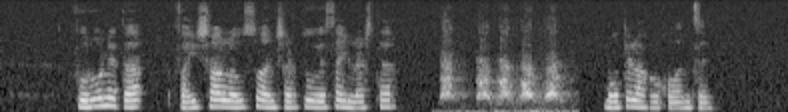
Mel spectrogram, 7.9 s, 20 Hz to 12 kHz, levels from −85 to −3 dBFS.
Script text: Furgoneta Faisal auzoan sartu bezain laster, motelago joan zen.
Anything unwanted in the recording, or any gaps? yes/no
yes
